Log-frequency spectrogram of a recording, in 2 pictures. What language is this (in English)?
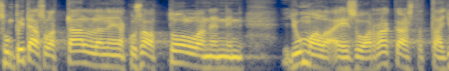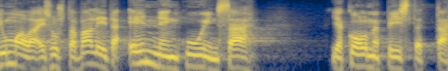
Finnish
